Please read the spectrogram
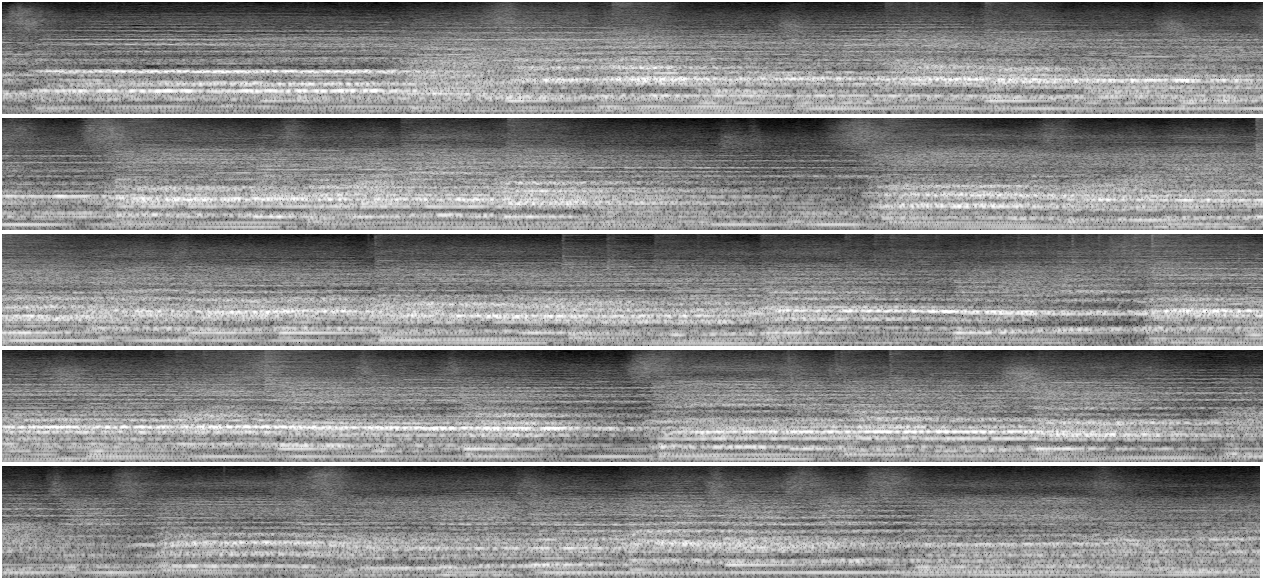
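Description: A large youth choir singing with orchestral accompaniment, low held notes beneath the voices. The sound dips briefly between phrases.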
